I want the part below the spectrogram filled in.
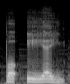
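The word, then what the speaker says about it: ποιεῖ: hacer en Santiago 4:17 es poiei, creo que se pronuncia. Es la palabra, se la deletreo por si quiere tomar nota y luego buscarla, es P-O-I latina E-I latina N, poiei.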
